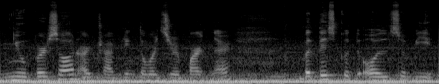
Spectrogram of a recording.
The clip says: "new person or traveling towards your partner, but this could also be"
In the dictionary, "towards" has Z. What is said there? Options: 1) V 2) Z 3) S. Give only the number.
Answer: 3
